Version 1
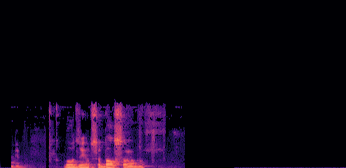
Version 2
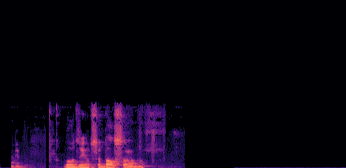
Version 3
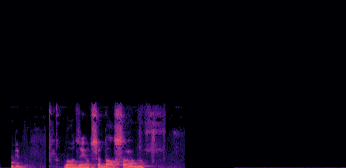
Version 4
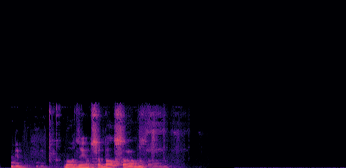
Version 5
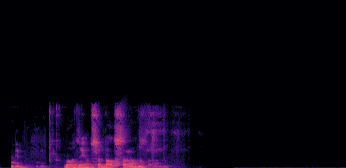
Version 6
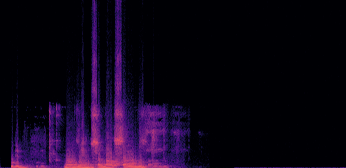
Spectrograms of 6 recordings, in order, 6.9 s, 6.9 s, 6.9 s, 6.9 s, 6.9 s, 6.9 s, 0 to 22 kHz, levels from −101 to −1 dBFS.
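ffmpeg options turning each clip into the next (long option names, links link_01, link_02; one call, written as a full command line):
ffmpeg -i in.wav -af "lowpass=6300,volume=-1.5dB" out.wav
ffmpeg -i in.wav -af "acompressor=threshold=-31dB:ratio=16" out.wav
ffmpeg -i in.wav -af "aecho=1:1:47|65|497:0.15|0.158|0.141,volume=-2.5dB" out.wav
ffmpeg -i in.wav -af "flanger=delay=9.6:depth=8.8:regen=78:speed=1.1:shape=sinusoidal,volume=4dB" out.wav
ffmpeg -i in.wav -af "asoftclip=type=hard:threshold=-39dB,volume=4dB" out.wav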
